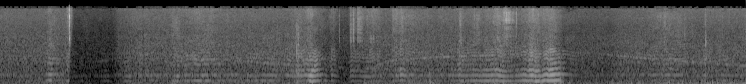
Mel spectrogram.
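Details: Honey bees from a cutout hive being placed in their permanent location at Jerome Bee Farm, Central Oklahoma; a steady low humming buzz with wavering pitch swells loudly as a bee passes close, then eases, with short quiet gaps.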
